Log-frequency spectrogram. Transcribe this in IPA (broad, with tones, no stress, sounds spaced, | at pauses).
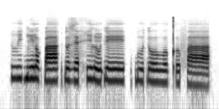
β i˦ ɡ͡b ĩ˦ ɾ ɔ˨ k͡p a˦ | ɗ ʊ˨ z ɛ˨ h i˦ l ũ˨˦ ɗ eː˦ | ɓ u˨ ɗ oː˨ β o˨ kʼ ʊ˨ f aː˨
